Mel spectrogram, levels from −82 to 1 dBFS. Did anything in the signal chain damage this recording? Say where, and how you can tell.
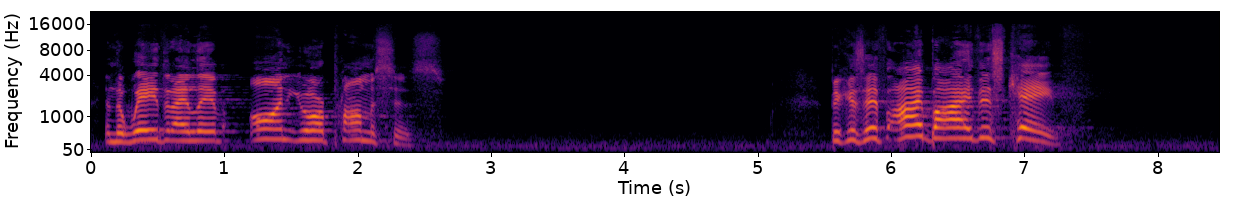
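No, nothing along the chain has left a mark on this one; there's nothing in it that points to any stage going wrong.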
